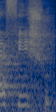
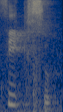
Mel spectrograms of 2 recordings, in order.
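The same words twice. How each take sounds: First: "ficho" said with a sh sound in place of ks; child's mispronunciation. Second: "Fixo" said with ks, a little higher; correct pronunciation. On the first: Retold or imitated. Teacher imitating a child reading the word wrong, "ficho" with sh. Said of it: "muitas vêm falar". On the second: Shown as a demonstration. Teacher showing the class the right way, "Fixo" with ks. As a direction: spell out the ks in "Fixo" clearly. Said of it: "se pronuncia assim".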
